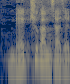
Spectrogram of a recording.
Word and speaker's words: 맥추감사절: 이렇게 지내고 자 합니다 오늘은 좀 발음의 지금 쥐로 해야 될 거 같아요 오늘 제목도 처음처럼 이 아니에요 마시는 분 아시는 분 우수 신분은 예 처음처럼 이 아니라 처음 감사 그리고 맥주가 아니라 맥추감사절 입니다 가름 유의하시고요 오늘 매출 감사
